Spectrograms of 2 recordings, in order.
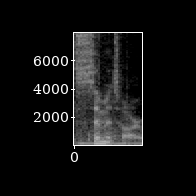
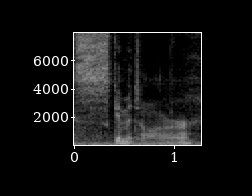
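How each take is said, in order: First: The c is said as a soft S sound. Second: The c is said as a hard K sound. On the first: The speaker calls it right. "It's pronounced scimitar" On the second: The speaker calls it wrong. "I decided to make the C hard for comedic effect"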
